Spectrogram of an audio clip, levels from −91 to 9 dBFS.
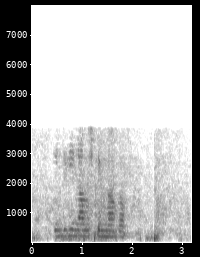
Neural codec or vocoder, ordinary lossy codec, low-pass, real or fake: none; AAC, 16 kbps; 7.2 kHz; real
